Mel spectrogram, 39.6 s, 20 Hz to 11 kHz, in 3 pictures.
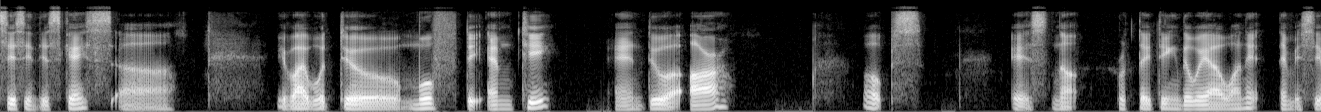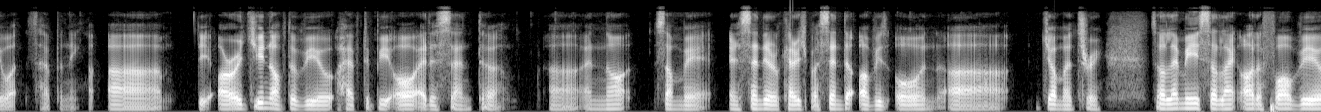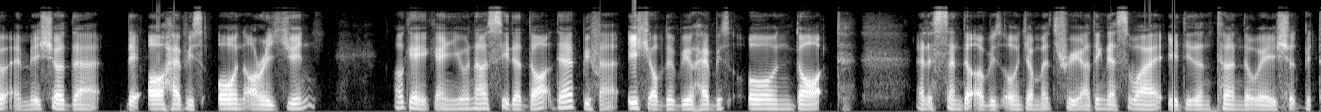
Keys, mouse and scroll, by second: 1.7 click, 4.8 click, 6.9 r, 11.2-12.5 middle drag, 14.6-16.2 middle drag, 18.3 shift+click, 19.0-19.7 middle drag, 20.7-21.3 middle drag, 22.2 shift+click, 23.0-24.0 middle drag, 25.9-29.7 drag, 36.2-37.2 middle drag.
